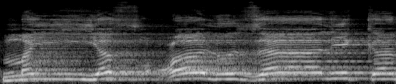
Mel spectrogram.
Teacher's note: من ہے، لیکن یہاں پر من کے بعد جو ہے یفعل، یا پہ تشدید آ گئی تو نون یہاں پر خاموش ہو جائے گی ، ٹھیک ہے، میم کو یا کے ساتھ ہم جوڑ کے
